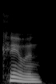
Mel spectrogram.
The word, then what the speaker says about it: คุณ: Sounds like kun, rhymes with soon.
